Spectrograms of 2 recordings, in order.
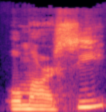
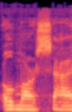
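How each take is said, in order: First: The surname is not given a spelling-based English reading. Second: The surname is read the way English spelling suggests.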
